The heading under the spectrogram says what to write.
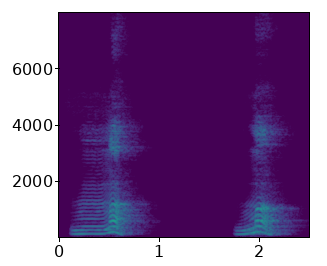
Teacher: आणि फायनली म is nasal, कारण हा साऊंड आपण म्हणजे उच्चारत असताना आपल्या नाकातून पण हवा जाते · पहिलं लेवल म इज व्हॉइस्ड. म इज बायलेबियल, कारण दोन ओठांच्या साह्याने हा साऊंड तयार होतो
